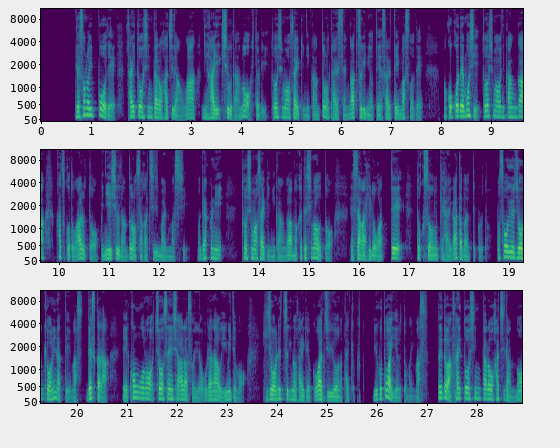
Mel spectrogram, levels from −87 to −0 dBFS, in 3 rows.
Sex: male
